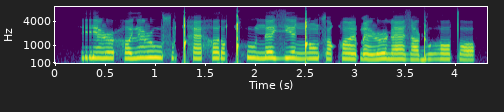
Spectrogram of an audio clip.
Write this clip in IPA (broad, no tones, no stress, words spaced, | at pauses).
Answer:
rʲæ̃ɭə˞hʌlʲɔ̃ ɭusʷə ǃʰæhʌɾɔ ǃʰu nɛ zʲɛ ŋ͡ǃɔ̃sʷʌ qʷæ̃ɓæ̃ ɭə˞ ɳæzɑ ɖuɦɔt̪ɔ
